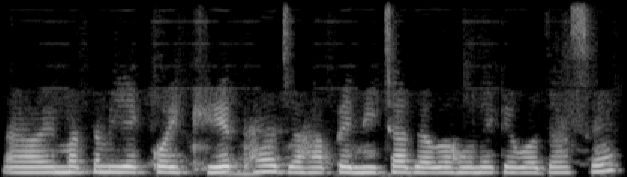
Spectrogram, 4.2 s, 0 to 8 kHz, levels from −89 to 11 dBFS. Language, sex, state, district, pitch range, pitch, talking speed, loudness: Hindi, female, Bihar, Muzaffarpur, 235-250 Hz, 240 Hz, 215 wpm, -15 LUFS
